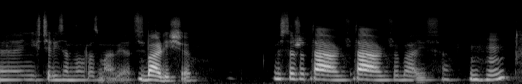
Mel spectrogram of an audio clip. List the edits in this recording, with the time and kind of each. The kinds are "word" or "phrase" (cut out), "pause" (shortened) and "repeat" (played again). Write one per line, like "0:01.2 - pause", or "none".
0:03.5 - repeat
